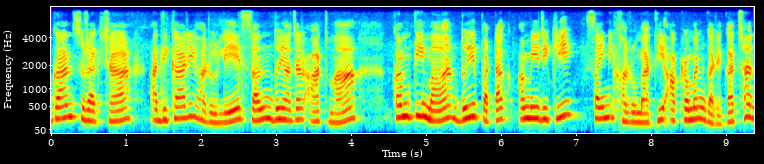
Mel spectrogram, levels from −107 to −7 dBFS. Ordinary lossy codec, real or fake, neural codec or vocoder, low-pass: none; real; none; 7.2 kHz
